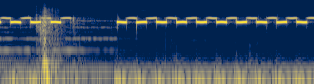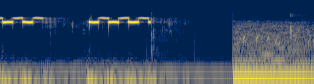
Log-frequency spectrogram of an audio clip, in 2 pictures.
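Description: Electronic telephone ringer warbling: a fast, high two-tone trill in three bursts. The first burst ends just after the start, a long one of about two and a half seconds follows, and a short one comes near the end.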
